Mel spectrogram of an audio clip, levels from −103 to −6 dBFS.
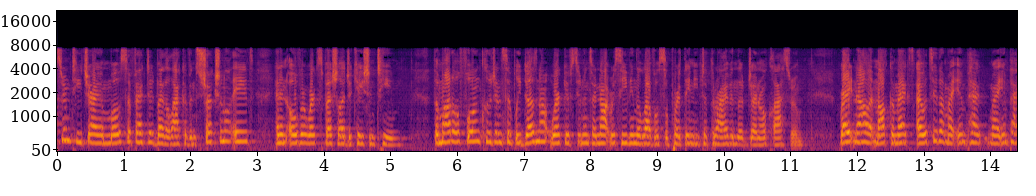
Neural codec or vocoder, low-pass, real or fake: vocoder, 24 kHz, 100 mel bands, Vocos; 7.2 kHz; fake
